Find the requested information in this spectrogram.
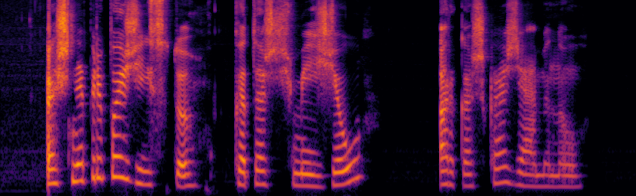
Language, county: Lithuanian, Vilnius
